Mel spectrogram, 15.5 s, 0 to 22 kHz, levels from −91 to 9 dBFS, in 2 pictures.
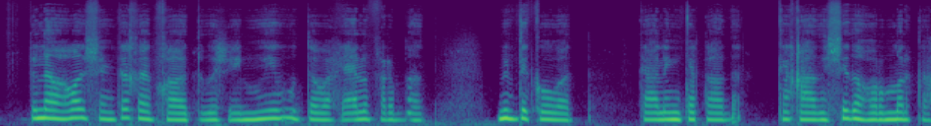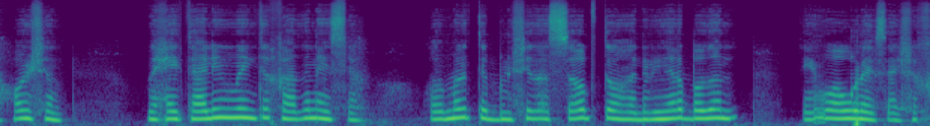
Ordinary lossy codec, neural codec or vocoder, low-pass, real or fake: none; codec, 44.1 kHz, 1.7 kbps, Pupu-Codec; none; fake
